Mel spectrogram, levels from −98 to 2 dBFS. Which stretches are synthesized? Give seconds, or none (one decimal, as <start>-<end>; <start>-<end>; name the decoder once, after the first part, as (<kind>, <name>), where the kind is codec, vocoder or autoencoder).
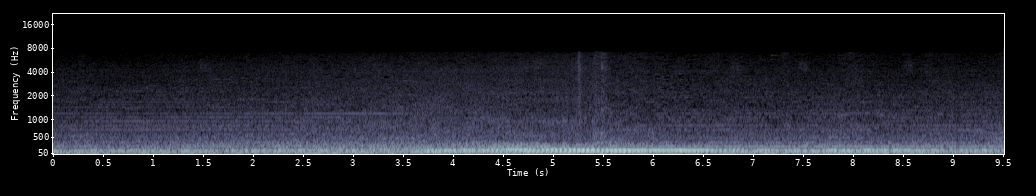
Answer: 3.6-5.4 (autoencoder, DAC-VAE)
